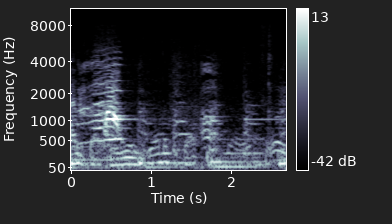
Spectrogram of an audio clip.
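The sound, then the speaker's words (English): Ducks quack in a loud burst of nasal, overlapping honks that carry on for a few seconds with no one talking. “Oh, you want to jam with the Ducks?”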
